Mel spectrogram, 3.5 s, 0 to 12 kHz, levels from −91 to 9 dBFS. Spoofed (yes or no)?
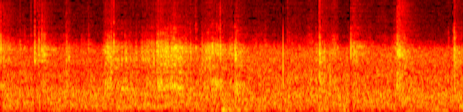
no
